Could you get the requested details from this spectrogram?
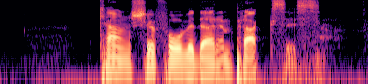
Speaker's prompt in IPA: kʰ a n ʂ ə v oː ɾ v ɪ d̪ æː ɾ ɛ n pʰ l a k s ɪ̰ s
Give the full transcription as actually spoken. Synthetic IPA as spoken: kʰ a n ʂ ə f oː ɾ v ɪ d̪ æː ɾ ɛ n pʰ ɾ a k s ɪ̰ s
